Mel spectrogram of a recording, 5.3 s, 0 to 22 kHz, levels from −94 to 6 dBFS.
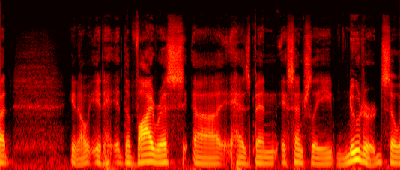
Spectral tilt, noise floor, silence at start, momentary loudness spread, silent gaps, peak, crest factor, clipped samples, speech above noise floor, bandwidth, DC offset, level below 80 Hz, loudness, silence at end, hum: -5.5 dB/octave; -56 dBFS; 0 s; 11 LU; none; -12 dBFS; 20 dB; under 0.1%; 25 dB; 16.5 kHz; under 0.1%; -58 dBFS; -31 LUFS; 0 s; none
